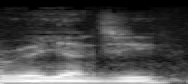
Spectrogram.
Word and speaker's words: RealYungG: At RealYungG. – RealYungG. No underscores. R-E-A, because some people put O in my name.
